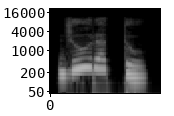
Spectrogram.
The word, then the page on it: ಜೋರತ್ತು: Kannada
